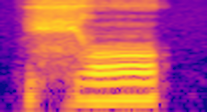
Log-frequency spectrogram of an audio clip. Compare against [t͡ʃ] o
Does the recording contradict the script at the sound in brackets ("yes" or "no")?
yes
